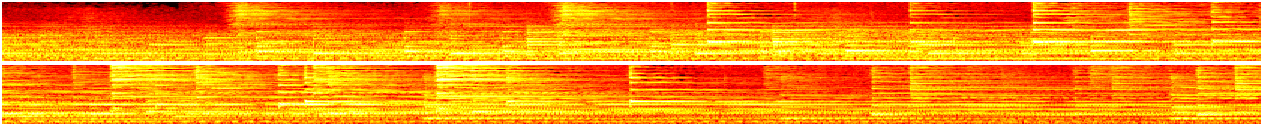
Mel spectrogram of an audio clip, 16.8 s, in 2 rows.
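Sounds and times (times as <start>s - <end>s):
piano thread noise: 0.0s - 16.7s.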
